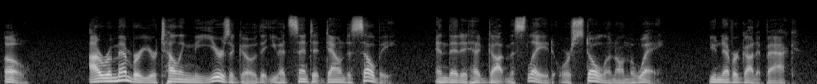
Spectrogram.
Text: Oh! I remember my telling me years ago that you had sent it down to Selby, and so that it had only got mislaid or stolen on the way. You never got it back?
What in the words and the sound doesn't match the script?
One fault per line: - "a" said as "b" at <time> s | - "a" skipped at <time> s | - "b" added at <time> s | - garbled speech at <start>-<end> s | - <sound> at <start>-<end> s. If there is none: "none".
- "my" said as "your" at 1.4 s
- "so" skipped at 4.5 s
- "only" skipped at 4.9 s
